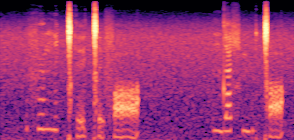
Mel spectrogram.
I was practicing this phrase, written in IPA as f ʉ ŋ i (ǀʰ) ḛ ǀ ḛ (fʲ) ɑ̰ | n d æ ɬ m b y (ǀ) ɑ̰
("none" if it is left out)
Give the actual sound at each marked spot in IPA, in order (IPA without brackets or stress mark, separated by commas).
ǀʰ, f, ǀ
